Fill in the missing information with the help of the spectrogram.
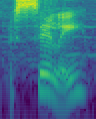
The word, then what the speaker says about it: Silly: Silly, French pronunciation, silly.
